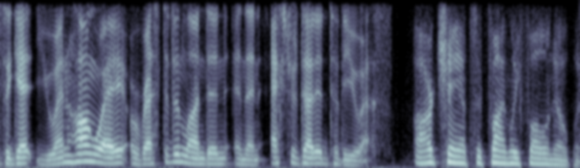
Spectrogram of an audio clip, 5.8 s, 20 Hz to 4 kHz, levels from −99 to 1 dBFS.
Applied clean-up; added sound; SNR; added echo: none; none; none; none.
